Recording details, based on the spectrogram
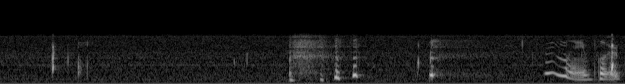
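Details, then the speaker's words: Baby girl: short, abrupt hiccup catches at irregular intervals, with some infant fussing near the end: infant hiccups. "Somebody needs to invent a hiccup takeaway, if that makes any sense."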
